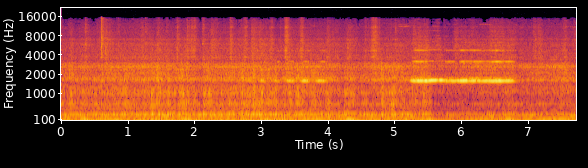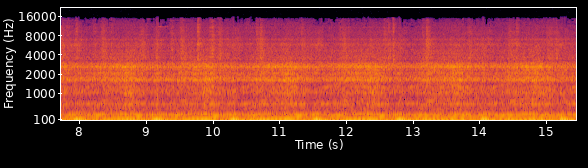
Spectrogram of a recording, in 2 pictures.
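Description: Honda Civic FD2 race car heard from inside the stripped cabin, running steadily at low speed, with a regular thump about every 1.2 seconds. About five seconds in, a steady beep sounds for about a second and a half.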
